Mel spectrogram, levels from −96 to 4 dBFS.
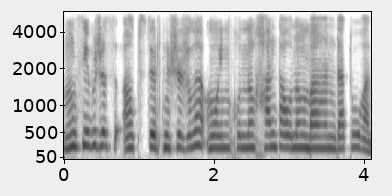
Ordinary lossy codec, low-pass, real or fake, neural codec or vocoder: Opus, 32 kbps; 5.4 kHz; fake; codec, 16 kHz, 2 kbps, X-Codec, HuBERT features, trained on balanced general audio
